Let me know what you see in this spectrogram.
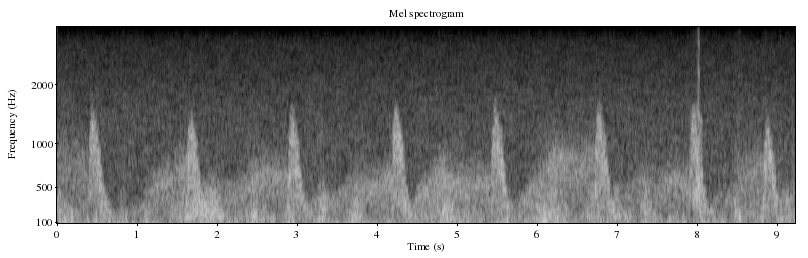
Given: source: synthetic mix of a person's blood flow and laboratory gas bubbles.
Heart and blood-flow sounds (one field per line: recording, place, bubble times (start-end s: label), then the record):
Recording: Doppler ultrasound of blood flow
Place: subclavian vein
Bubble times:
7.92-8.08 s: bubbles
8.44-8.59 s: bubbles
From the record:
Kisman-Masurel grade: 212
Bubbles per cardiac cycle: several, 3 to 8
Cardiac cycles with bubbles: 1 to 10%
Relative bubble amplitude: moderate (0.250 to 0.450)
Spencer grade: 1 (occasional bubble signal discernible with the cardiac motion signal, with majority of cardiac periods free of bubbles)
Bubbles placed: anywhere in the cardiac cycle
